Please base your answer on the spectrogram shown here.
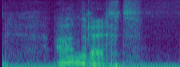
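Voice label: "aanrecht", Dutch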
